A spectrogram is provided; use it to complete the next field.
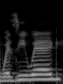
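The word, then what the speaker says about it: WYSIWYG: and also so you know the the acronym wizzywig you know when you're creating a website or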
